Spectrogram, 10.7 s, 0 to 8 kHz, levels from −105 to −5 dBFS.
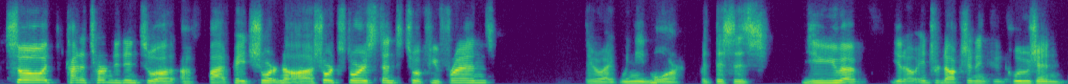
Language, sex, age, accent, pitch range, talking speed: English, male, 40-59, American, 140-180 Hz, 200 wpm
